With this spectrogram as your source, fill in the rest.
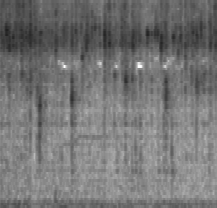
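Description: Soya chunk patties deep fry in hot oil, a steady, loud bubbling sizzle with a few small pops and crackles, heard up close with no voices.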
